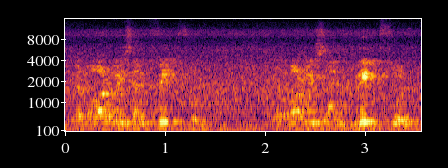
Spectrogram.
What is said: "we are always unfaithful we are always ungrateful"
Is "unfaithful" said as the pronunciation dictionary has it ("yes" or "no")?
no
